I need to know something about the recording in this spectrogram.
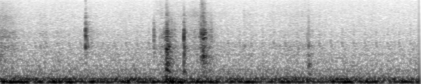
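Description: A few light, sharp clicks and taps from hands handling a utility knife and sheet material, bunched in the first second, over a steady low hum.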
